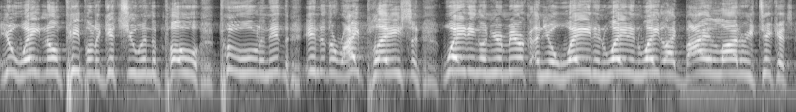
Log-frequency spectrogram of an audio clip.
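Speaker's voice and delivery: loud, driving sermon build; preaching at full force. Acted. Pastor urging his church to walk in faith, full force preaching. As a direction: preach it up, pressing on every walk.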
